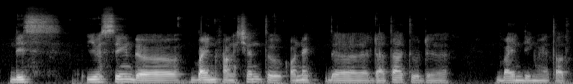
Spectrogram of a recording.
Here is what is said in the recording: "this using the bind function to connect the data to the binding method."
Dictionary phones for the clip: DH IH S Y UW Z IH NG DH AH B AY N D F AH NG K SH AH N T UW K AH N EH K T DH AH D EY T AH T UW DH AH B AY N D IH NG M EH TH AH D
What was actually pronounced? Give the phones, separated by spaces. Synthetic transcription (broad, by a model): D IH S Y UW S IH NG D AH B AY N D F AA NG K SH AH N T UW K AH N EH K T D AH D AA T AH T UW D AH B AY N D IH NG M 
